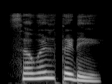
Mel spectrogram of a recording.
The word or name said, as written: ಸವಳ್ತಡ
